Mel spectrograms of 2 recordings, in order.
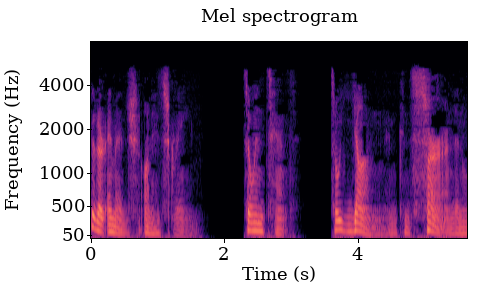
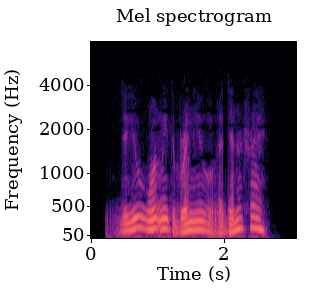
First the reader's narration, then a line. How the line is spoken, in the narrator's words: The young woman hesitated a heartbeat, then asked hesitantly, almost timidly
